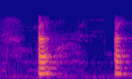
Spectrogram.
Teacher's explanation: huruf H ketika disukun dia tidak sampai menutup Tetapi hanya menyempit jadi er suaranya nggak nggak nggak langsung terputus ah ah gitu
